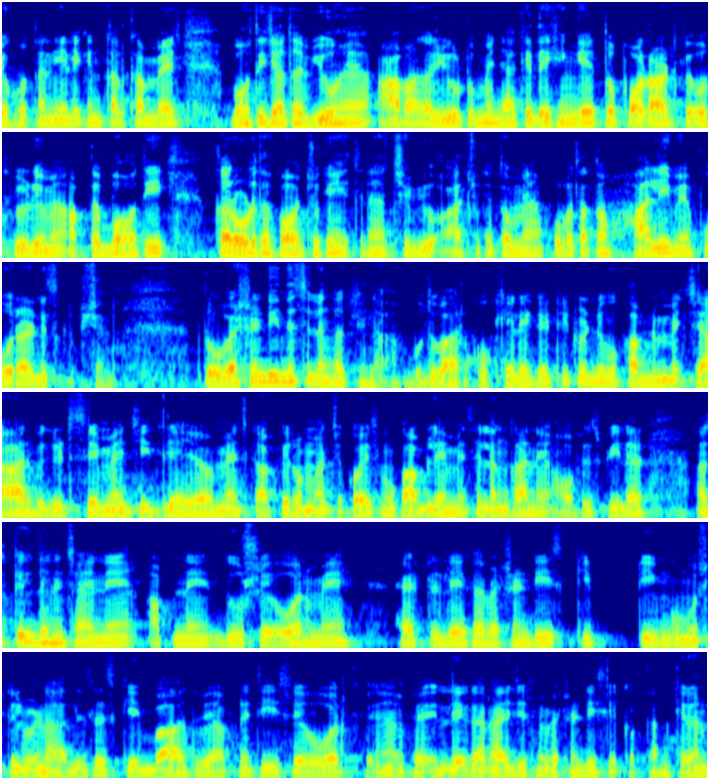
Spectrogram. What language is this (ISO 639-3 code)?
hin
